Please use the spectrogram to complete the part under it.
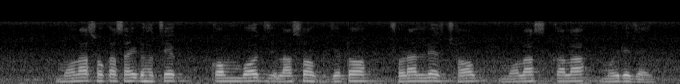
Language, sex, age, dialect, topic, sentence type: Bengali, male, 18-24, Jharkhandi, agriculture, statement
